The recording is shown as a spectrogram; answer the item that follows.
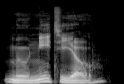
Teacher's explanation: So there's nothing making that penult into a long syllable. So the accent goes to the antepenult, which is N-I. So this word sounds like munitio.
